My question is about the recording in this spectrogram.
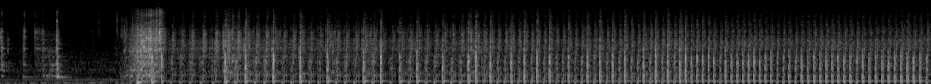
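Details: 1961 Wheel Horse model 401 tractor, cold engine on full choke after setting point gap: a couple of cranking bursts, then it catches into quick, even single-cylinder pops with no misses; runs well, smokes a little on throttle.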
